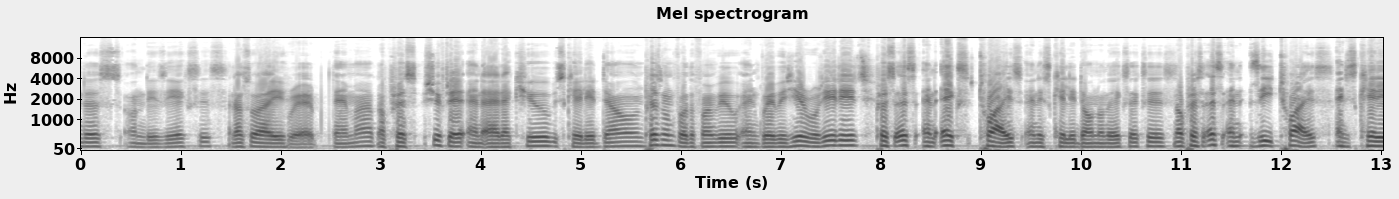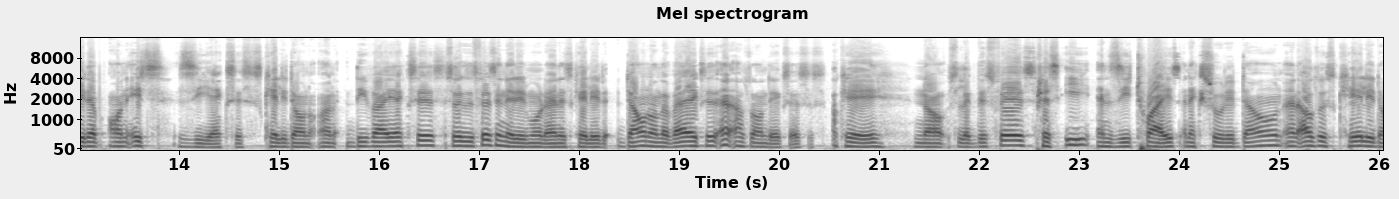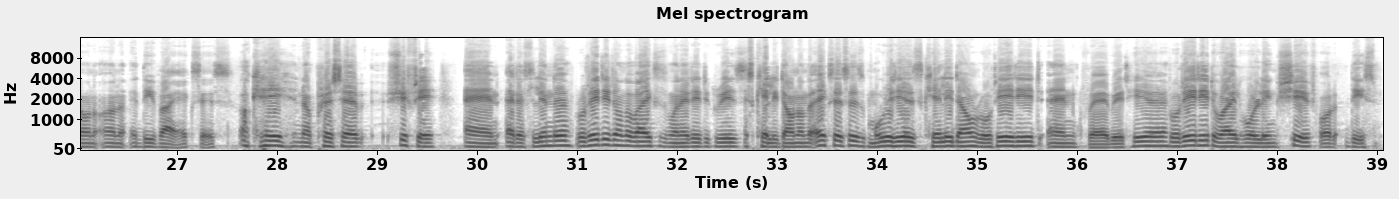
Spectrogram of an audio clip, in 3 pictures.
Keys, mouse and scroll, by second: 0.7-1.3 scroll down 7, 1.3-2.7 typing, 1.7-2.1 middle drag, 4.4 s, 5.4 KP_1, 5.7 g, 7.0 s, 8.4 shift+middle click, 8.5-9.1 scroll up 5, 9.1 shift+middle click, 9.7 s, 10.2 r, 11.2 s, 12.3 g, 12.4-12.9 scroll down 2, 12.9-13.8 middle drag, 13.8 s, 14.9 Tab, 15.1 middle click, 15.7 3, 16.0 click, 16.4 s, 17.9 s, 20.1 s, 21.0-22.2 middle drag, 22.2 click, 22.4-23.5 middle drag, 23.5 e, 25.4 s, 26.2-28.3 middle drag, 28.6 Tab, 29.0 shift+a, 31.5 r, 32.1 s, 32.8 KP_1, 33.0 g, 35.0-35.5 scroll up 6, 35.5 shift+middle click, 36.1 g, 36.6 r, 37.0-37.4 scroll down 1, 37.4-38.6 middle drag, 38.6 s.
